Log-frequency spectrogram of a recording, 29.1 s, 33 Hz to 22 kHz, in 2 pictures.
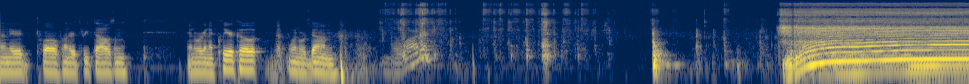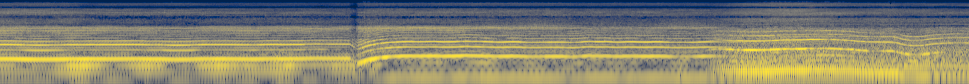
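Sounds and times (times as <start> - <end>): power sander whining: 11.6 - 29.0.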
